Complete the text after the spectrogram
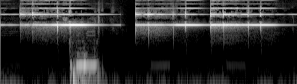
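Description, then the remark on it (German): A phone's locator alert, triggered by a spoken find-phone command, rings loudly as a steady, high electronic tone with pulsing accents while the phone vibrates, briefly interrupted once, with a low buzzing rumble near the start. “Das Telefon summt, vibriert.”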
